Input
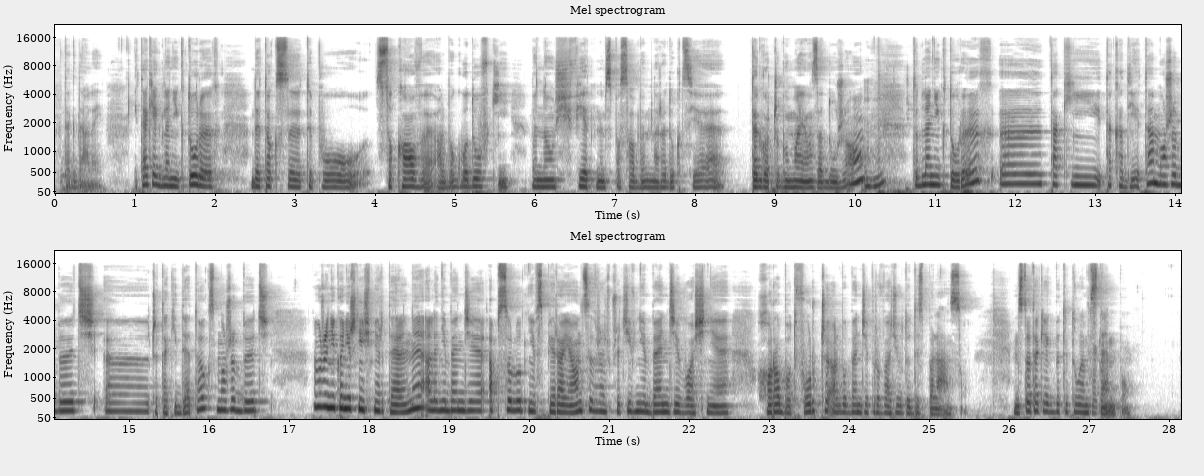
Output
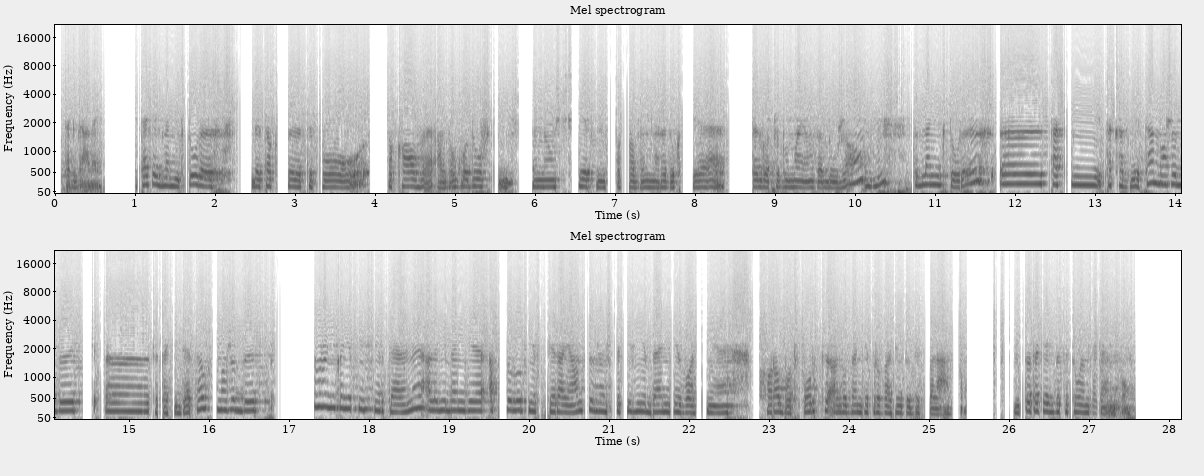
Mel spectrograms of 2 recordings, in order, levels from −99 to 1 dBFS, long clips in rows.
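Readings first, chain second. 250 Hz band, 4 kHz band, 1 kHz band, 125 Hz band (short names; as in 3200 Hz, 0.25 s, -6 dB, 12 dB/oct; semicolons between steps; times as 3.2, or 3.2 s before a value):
-11.5 dB, -21.0 dB, -10.0 dB, -9.5 dB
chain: expander -43 dBFS; notch 360 Hz, Q 12; de-hum 244.5 Hz, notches 8; in parallel at 0 dB: level quantiser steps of 17 dB; on the sum: limiter -19.5 dBFS, peak gain reduction 14.5 dB; reverse; compressor 12:1, threshold -37 dBFS, peak gain reduction 15 dB; reverse; rippled Chebyshev low-pass 2200 Hz, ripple 6 dB; sample gate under -52.5 dBFS; gain +6.5 dB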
